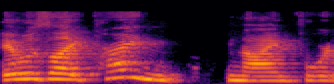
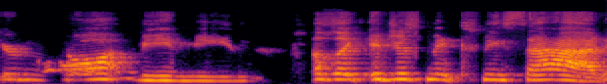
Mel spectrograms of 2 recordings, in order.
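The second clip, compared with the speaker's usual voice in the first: ordinary delivery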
